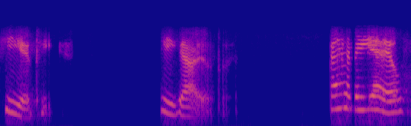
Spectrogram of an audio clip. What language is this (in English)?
Dogri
